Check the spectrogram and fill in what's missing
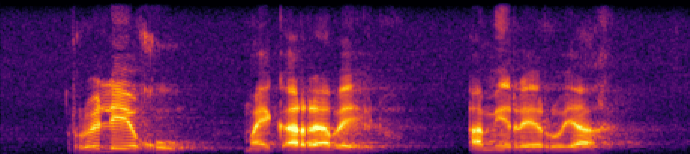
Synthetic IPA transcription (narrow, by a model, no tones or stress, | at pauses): rwɪlɪɣʊmaɪkʼarabɛlɔ | amɪrɛrɔja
